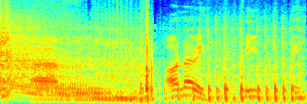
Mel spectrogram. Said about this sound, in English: So the bike is revving and push it to the limit. Yeah, and starts pushing the bulldozer.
